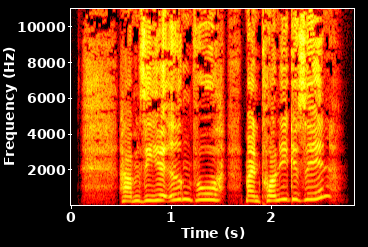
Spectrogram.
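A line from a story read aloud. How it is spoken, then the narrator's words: Calling across distance. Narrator (German): ruft sie über die Gartenhecke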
